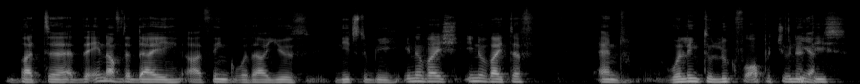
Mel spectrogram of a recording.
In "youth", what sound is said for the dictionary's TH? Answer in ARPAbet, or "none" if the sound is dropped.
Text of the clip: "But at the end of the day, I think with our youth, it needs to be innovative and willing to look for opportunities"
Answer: TH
